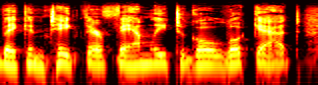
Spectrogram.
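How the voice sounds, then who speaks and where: A woman's fairly low voice with vocal fry, fairly even intonation and a fairly slow pace. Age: 60s. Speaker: refugee volunteer. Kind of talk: interview. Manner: halting.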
